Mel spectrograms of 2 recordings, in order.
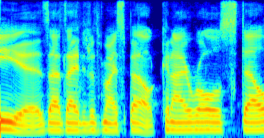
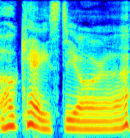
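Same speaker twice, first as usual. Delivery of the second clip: slightly sexy, seductive, sultry voice. Answering in character with a slightly sexier voice. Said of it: "trying a slightly sexier voice".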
